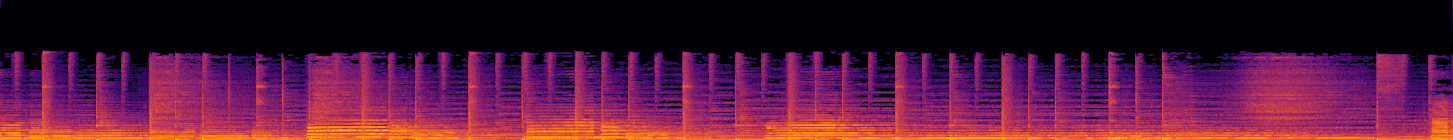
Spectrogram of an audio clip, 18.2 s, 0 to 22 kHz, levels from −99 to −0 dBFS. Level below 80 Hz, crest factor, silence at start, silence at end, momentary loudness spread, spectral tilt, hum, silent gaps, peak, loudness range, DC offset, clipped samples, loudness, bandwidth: -32 dBFS; 18 dB; 0 s; 0 s; 10 LU; -5.5 dB/octave; none; none; -6 dBFS; 5 LU; under 0.1%; under 0.1%; -23 LUFS; 14 kHz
